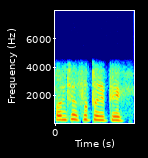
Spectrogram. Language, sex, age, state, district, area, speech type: Sanskrit, male, 18-30, Odisha, Mayurbhanj, rural, conversation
